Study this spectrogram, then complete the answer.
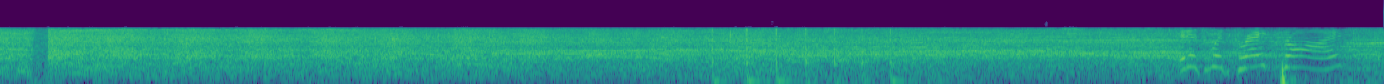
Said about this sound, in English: Hold on, Nancy Pelosi speaking. Let me just bring it pot up for a second. Of course, everyone's shouting, yes, we can. Right.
